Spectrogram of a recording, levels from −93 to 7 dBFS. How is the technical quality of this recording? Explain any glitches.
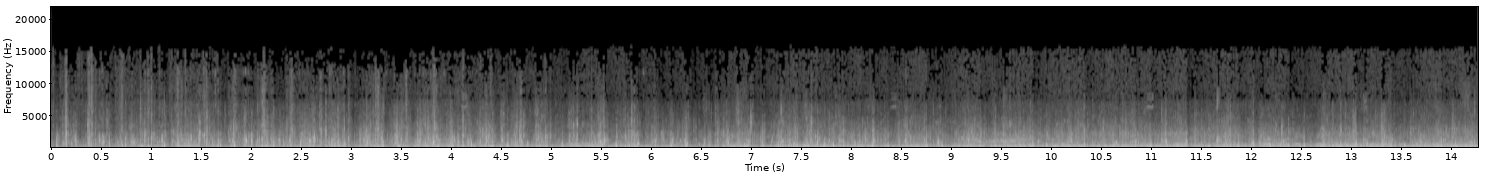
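Quality is compromised by level pumping and recurring timing hiccups across these everyday sounds.

Gain pumping, throughout: the level swings by about 10 dB around loud sounds. The likely cause is gain set too high, with a fast limiter pulling it back down.

Clock drift between sender and receiver, throughout: the sender's clock runs about 4% fast, so the receiver's buffer keeps filling and must shed audio to stay in step.

Repeated timing corrections, 0.09 to 3.03 s and 9.40 to 14.25 s: the receiver cuts short pieces unevenly, speeding playback to 102% and then 104%. This is heard as small jumps and an unsteady pace.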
